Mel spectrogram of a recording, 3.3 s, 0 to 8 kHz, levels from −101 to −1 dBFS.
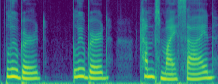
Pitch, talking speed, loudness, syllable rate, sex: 220 Hz, 145 wpm, -15 LUFS, 3.4 syllables/s, female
